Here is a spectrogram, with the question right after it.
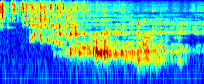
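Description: Grape and coconut drink being poured into a glass, a faint close trickle of liquid that thins and fades over a couple of seconds, no talk.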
